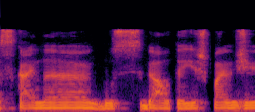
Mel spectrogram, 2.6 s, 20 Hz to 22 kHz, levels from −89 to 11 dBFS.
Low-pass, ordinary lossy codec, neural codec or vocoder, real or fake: 7.2 kHz; AAC, 48 kbps; none; real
